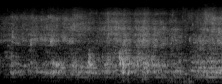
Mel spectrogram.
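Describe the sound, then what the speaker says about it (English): Water swishing and sloshing as white rice is rinsed in a bowl or pot, a continuous close watery churn with no voice. "I'll just pour some water into it, swish it around"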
